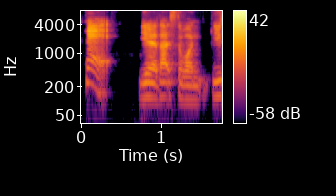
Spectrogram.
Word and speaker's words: Phuket: Phuket.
